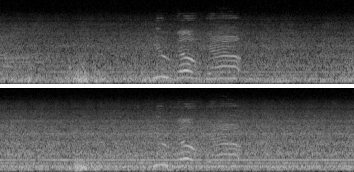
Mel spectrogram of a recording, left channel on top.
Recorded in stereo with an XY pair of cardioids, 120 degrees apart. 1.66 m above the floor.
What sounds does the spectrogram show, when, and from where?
1.5 s a child speaking: straight ahead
